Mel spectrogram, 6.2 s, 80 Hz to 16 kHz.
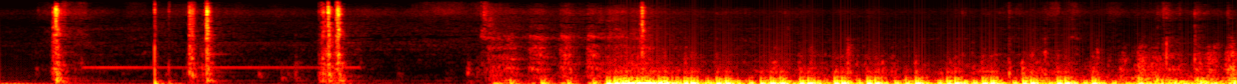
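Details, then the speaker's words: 2002 Toyota Corolla LE 16-valve with a bad motor, 173,000 on the odometer: clicks, then finally catches into a lumpy, shaking idle that won't settle or take throttle; hard starting and rough running. "takes forever to start wouldn't even let me it won't doesn't even let me push the throttle now that motors shake holy holy"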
